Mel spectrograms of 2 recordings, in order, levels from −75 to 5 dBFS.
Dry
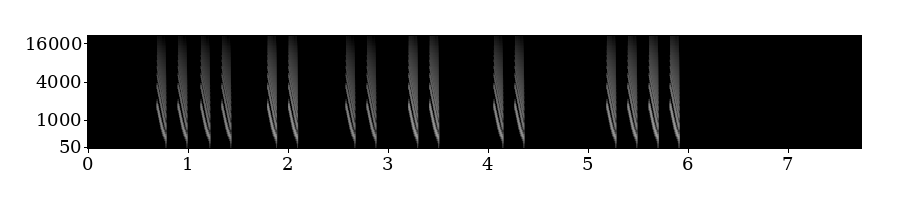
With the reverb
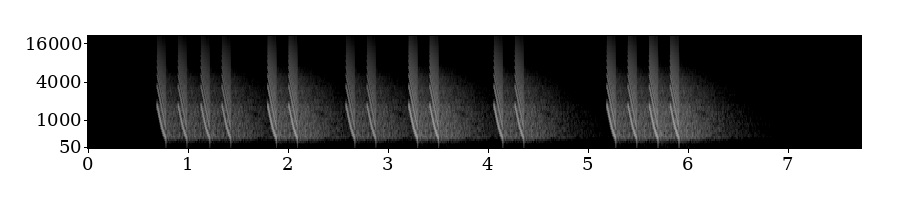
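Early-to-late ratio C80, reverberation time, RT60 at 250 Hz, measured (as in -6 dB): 10.0 dB, 1.5 s, 1.5 s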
